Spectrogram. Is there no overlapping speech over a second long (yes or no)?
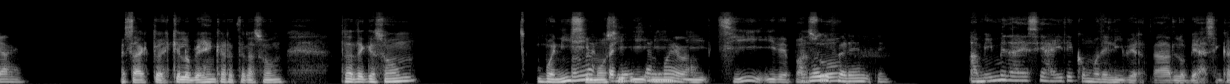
no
